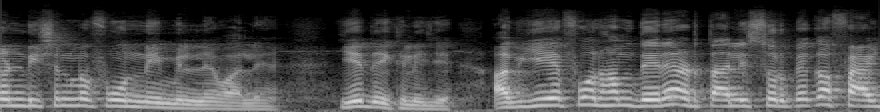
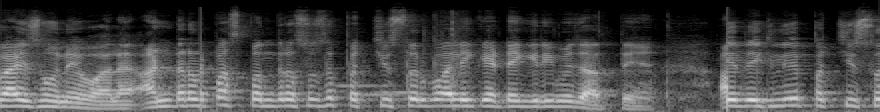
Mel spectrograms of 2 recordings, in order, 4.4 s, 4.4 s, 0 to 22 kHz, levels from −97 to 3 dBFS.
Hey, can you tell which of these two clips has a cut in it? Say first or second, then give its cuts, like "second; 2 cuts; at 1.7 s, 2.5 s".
second; 2 cuts; at 1.0 s, 3.6 s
